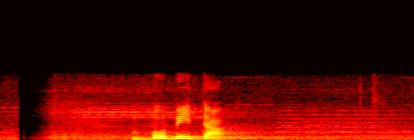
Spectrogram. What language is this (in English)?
Bangla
